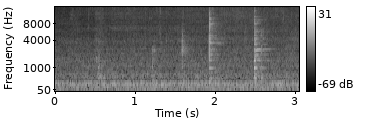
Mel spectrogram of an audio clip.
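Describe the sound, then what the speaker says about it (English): Mushrooms fry in oil in a pan, a faint, soft sizzle beneath a few sharp clinks and scrapes of a spoon against the pan. "I'll just spoon a little bit of this oil over these mushrooms."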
